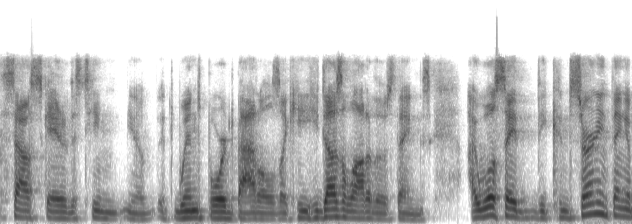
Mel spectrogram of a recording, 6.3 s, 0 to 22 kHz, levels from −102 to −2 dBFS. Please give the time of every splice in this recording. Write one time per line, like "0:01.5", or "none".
none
